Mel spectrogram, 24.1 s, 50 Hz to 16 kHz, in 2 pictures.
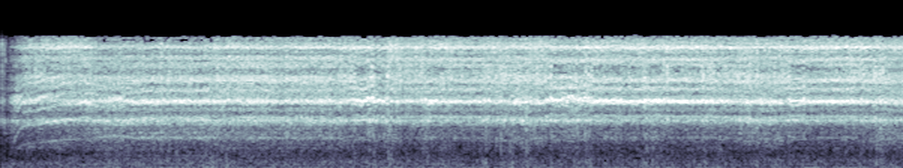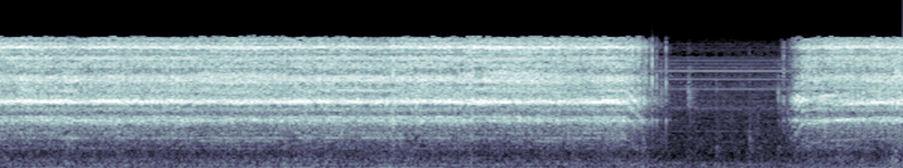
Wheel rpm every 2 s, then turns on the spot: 130, 160, 160, 160, 160, 160, 160, 160, 160, 160, 40, 90.
20-22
